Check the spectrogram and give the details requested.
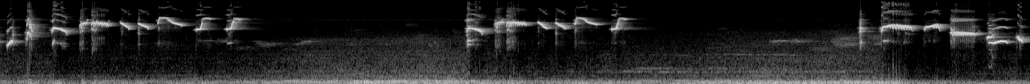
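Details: Orange-headed thrush, used as a tutor and trigger recording for a kept bird's teler song: three bursts of high, sharp whistled and trilled phrases, sliding up and down, separated by pauses with a low background rumble.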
